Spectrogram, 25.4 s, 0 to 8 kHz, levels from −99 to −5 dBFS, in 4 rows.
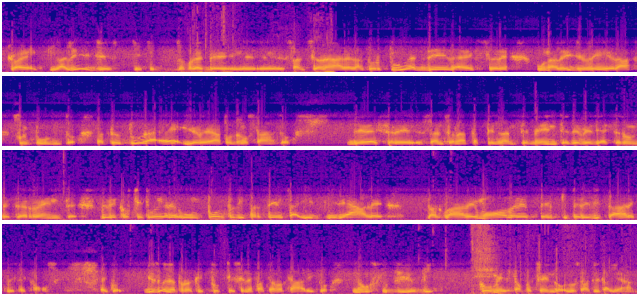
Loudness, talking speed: -23 LUFS, 150 wpm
